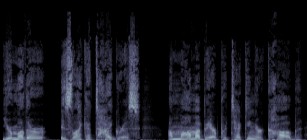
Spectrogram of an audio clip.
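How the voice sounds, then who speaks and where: A blunt, proud young woman with a raised, lively voice and a cutting, sarcastic edge, as a male audiobook narrator puts her on. Her words come out bright and sharp, close and dry. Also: a little high, normal speed, no echo, voice pushed up, exaggerated voice.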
